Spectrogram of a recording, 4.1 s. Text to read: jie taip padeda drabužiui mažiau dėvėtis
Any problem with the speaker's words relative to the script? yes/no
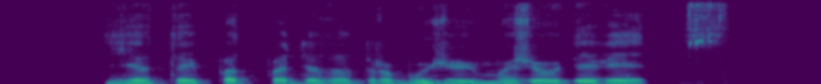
yes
